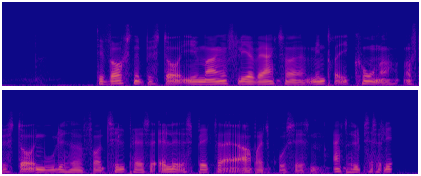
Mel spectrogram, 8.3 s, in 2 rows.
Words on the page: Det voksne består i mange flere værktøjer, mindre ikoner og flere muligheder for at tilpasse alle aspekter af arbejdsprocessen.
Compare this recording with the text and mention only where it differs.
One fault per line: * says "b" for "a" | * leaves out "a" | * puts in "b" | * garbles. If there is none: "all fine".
* says "består" for "flere"
* garbles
